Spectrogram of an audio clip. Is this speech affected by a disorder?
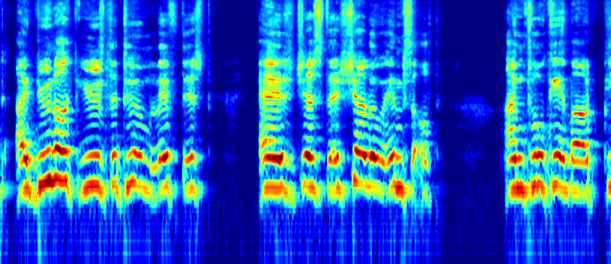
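Yes: quadriplegic cerebral palsy, severe.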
